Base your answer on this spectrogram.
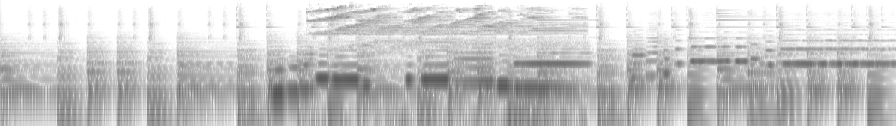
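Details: A bouncy electric piano tune with a steady beat and light jingling accents plays throughout.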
